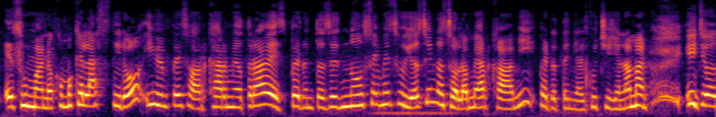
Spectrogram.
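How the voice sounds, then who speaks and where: A woman with a high, bright-pitched voice tells a chilling personal story in casual podcast chat. She talks in an animated way, restarting sentences and acting out her own reactions. The sound is dry and close to the mic. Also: very fast, no room sound.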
